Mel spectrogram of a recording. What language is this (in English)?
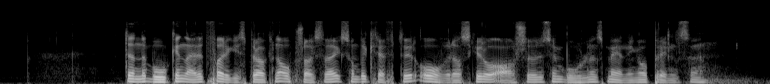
Norwegian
